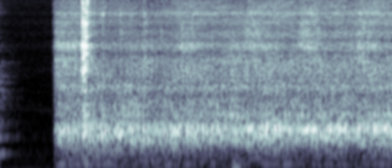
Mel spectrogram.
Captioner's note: blending noise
